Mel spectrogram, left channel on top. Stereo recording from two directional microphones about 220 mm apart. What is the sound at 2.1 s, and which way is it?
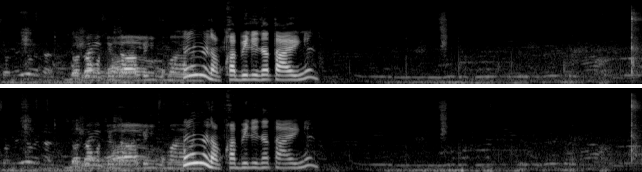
Speech, 10° right (ahead or behind).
